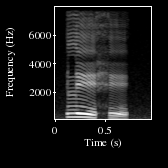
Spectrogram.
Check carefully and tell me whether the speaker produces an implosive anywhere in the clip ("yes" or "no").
no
